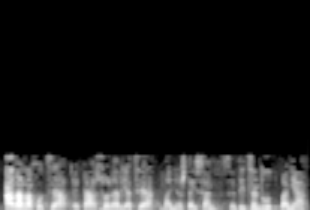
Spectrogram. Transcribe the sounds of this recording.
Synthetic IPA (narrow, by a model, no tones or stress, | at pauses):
að̞araʝo̞t͡se̞ae̞t̪aso̞ɾaβ̞iat͡se̞aβaɲo̞ezt̪aisanse̞nt̪it͡se̞nd̪ut̪baɲa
